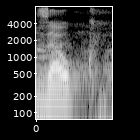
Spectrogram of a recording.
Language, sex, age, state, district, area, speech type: Assamese, male, 18-30, Assam, Tinsukia, urban, read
